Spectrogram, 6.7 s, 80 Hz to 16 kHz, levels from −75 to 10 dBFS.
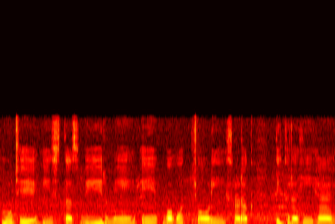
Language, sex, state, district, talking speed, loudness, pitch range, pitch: Hindi, female, Haryana, Rohtak, 100 wpm, -20 LUFS, 185-205 Hz, 190 Hz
